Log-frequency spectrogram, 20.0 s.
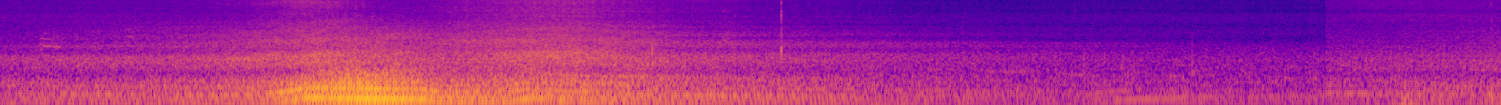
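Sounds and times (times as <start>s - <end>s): car engine passing by: 0.0s - 20.0s
second car passing: 0.5s - 16.1s.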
